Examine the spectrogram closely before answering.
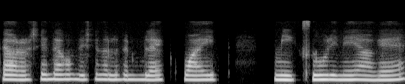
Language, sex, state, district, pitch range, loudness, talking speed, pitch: Chakma, female, Tripura, Unakoti, 215-225 Hz, -13 LUFS, 160 wpm, 220 Hz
